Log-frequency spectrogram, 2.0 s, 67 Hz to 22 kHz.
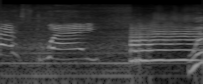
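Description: A trumpet holds one long steady note, starting about 1.3 s in, over a steady low hum from a running vacuum cleaner. A short voice sound comes about half a second in.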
